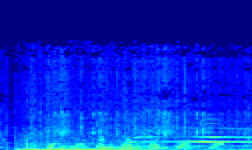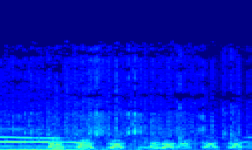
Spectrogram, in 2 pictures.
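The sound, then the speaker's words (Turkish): A loud, chaotic chorus of many large dogs barking and yelping over one another as they rush out and attack a wolf, with a sustained howl-like tone rising through the middle of the din. “Çok sayıda iri köpek dışarıya fırlamış ve kurda saldırmış.”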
